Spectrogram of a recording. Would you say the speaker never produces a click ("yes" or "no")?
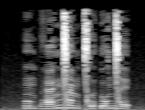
no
